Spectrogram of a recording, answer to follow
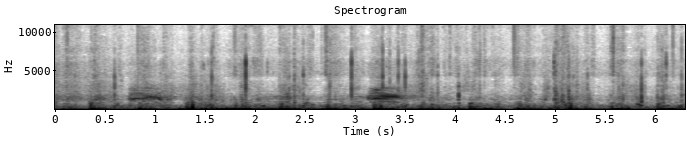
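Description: Footsteps on a paved lane, with a crow cawing twice, about a second in and again just past three seconds.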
